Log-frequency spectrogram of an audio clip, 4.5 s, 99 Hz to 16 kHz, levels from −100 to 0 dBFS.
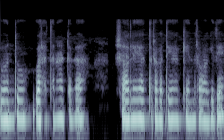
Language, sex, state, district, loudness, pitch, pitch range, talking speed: Kannada, female, Karnataka, Gulbarga, -28 LUFS, 210 Hz, 205-215 Hz, 65 wpm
